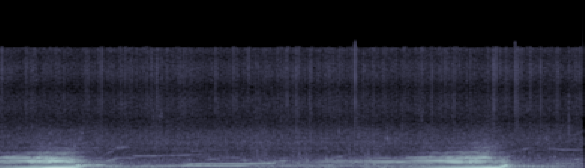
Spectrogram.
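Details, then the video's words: Singing male humpback whale underwater: two strong low moans with rich harmonics and a sharp upsweep at their ends, separated by a quiet, thin rising whistle, against steady ocean hiss. "Whale song - full length humpback whale song"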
